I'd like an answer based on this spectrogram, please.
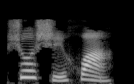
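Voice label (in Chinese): "说实话", Mandarin Chinese; chinese-flashcards; hsk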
